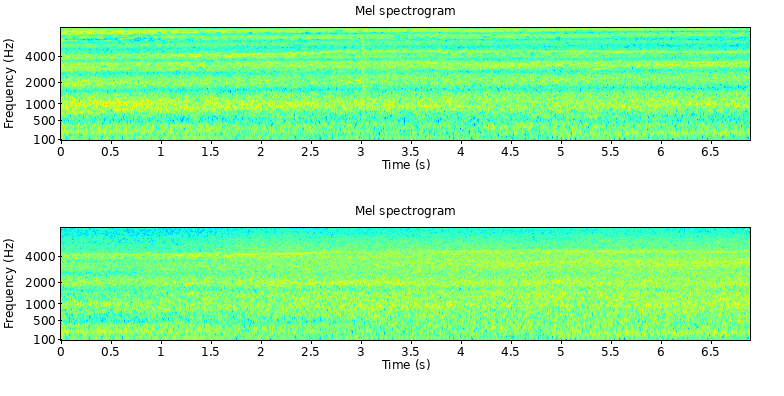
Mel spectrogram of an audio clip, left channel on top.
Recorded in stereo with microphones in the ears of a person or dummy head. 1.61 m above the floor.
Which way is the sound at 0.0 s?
45° left (ahead or behind).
